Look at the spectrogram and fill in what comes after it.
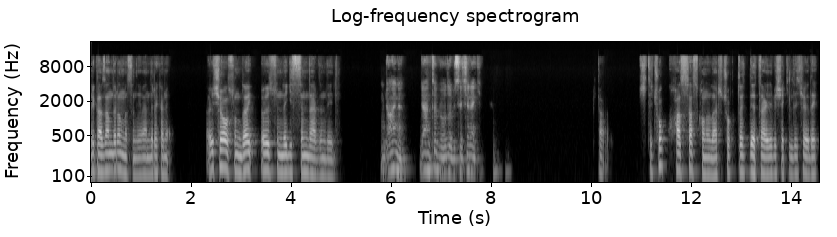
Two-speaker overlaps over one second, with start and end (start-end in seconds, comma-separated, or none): none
